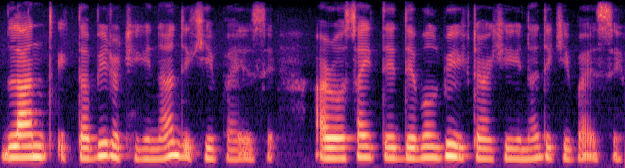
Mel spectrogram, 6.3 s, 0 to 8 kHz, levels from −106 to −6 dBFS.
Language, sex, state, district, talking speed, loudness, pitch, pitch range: Nagamese, female, Nagaland, Dimapur, 180 wpm, -19 LUFS, 190 Hz, 180-200 Hz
